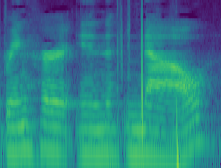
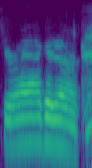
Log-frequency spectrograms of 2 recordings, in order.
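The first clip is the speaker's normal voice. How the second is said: teasing squeak. Acted. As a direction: tease her in a squeaky voice. Teasing high voice.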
